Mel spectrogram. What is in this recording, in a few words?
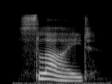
"slide", voice spelling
